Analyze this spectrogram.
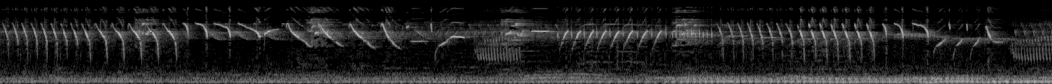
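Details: Canary song used as a lure to set other canaries singing: long, fast trills of sharp high chirps, with steep downward sweeps and rolling phrases. A low hum runs underneath the whole time.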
